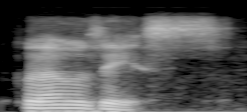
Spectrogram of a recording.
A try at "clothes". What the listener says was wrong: clothes, not clothes. Okay, it's one syllable only. Clothes, clothes, clothes. Okay, not clothes.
